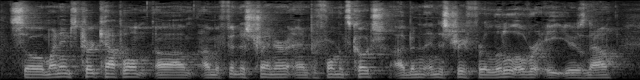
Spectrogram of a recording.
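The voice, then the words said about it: Slightly rough, sore-throated voice. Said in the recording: “just getting over a, a little bit of a sore throat, so my voice sounds a little funny”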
